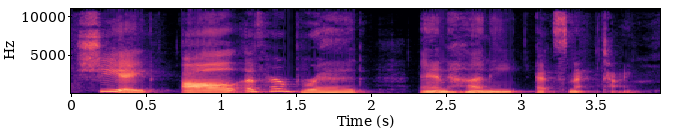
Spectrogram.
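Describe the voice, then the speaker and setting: Casual asides pepper this woman's reading of a children's book. Her voice is lowish, and she shapes each phrase with deliberate, expressive emphasis.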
